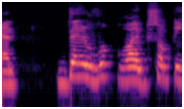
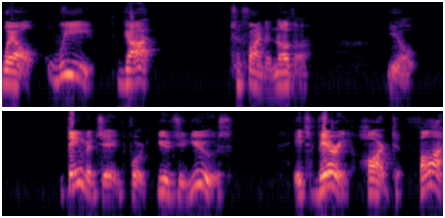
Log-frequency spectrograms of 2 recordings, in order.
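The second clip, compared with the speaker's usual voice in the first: slow, halting, swooping delivery full of pauses; 2 semitones lower, 3 dB louder than usual. Speaker imitates a movie character's speech pattern they found hilarious, Ghoul's pausing speech pattern. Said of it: "That sort of pausing".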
